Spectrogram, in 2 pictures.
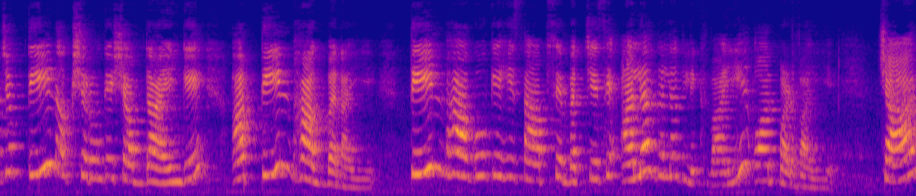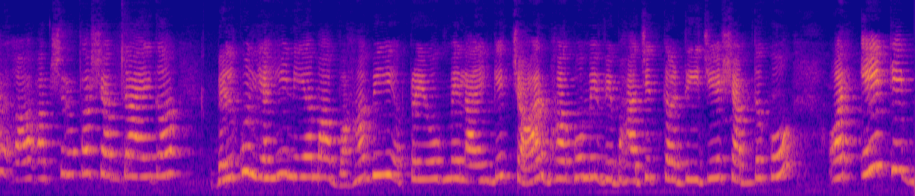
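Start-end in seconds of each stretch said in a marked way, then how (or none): none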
